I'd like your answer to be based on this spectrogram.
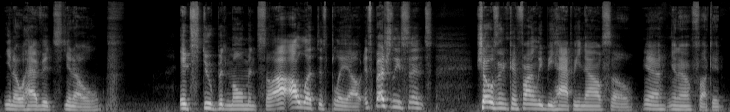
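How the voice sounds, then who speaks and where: A man talking through his thoughts on a show in a casual, rambling way, with many fillers and restarts and some casual swearing. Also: medium pitch. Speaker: show reviewer. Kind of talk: casual video review.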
